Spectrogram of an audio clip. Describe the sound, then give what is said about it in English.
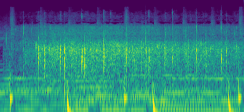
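A round-of-applause sound effect: steady applause from a crowd, a dense wash of clapping with sharp individual claps throughout, over low droning tones and a couple of brief downward swoops. No one speaks. “Yeah, round of applause.”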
